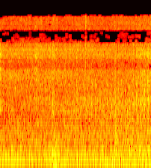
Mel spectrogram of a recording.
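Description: A motor vehicle engine idling with a steady rumble, with a short low thump under a second in.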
